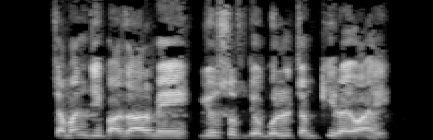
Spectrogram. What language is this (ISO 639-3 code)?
snd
